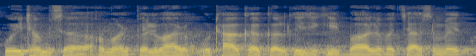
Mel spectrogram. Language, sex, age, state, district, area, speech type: Maithili, male, 60+, Bihar, Madhubani, urban, spontaneous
